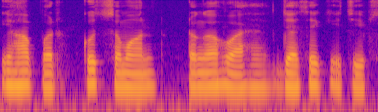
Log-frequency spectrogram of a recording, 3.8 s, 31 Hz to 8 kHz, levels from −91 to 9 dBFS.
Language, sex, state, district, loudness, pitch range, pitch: Hindi, male, Uttar Pradesh, Saharanpur, -18 LUFS, 105-115 Hz, 110 Hz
